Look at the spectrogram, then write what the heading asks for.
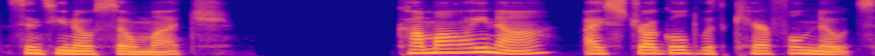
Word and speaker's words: kama'aina: How should it be pronounced, since you know so much? Kama'aina, I struggled with careful notes and tongue. But when Miss Frances says it quickly, it seems to run into Kama'aina.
